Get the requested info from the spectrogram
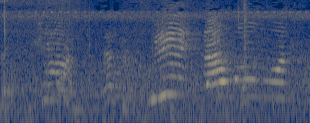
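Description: A young child's voice: a few short, high-pitched vocal sounds, with adult speech around them.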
